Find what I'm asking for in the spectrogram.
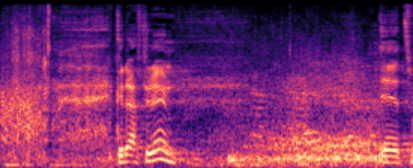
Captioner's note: applause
